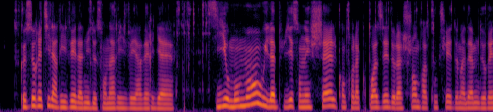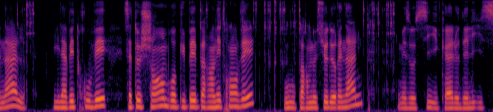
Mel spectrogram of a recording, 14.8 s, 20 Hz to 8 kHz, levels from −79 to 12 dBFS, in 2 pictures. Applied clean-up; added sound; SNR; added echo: neural diffusion model UNIVERSE++.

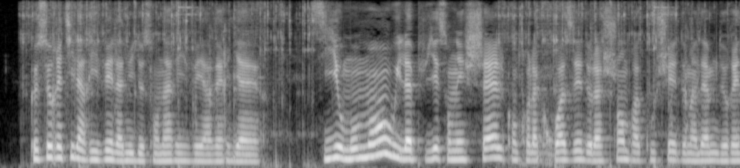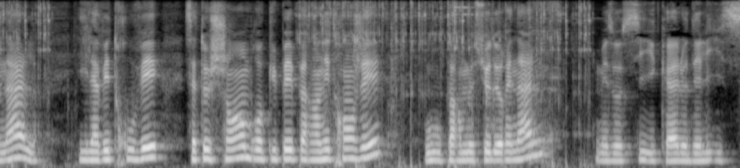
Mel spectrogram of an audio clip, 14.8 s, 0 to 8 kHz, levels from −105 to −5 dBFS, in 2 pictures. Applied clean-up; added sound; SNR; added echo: none; Fart + Coin (dropping); 18 dB; none.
